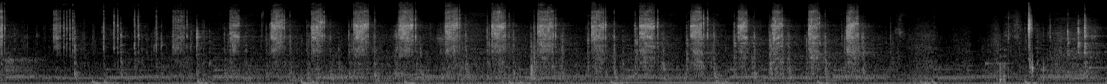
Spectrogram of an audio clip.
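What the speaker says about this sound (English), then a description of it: "Now I can snug down the pinch bolt, which I will use my wrench for." A ratcheting wrench tightens a pinch bolt on a Kartboy alternator cover bracket of a Subaru GD STI, giving repeated bursts of sharp, close clicking in a steady rhythm, about a dozen quick strokes with short pauses between them.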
